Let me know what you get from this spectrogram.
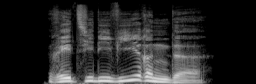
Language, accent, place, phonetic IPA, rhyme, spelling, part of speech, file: German, Germany, Berlin, [ʁet͡sidiˈviːʁəndə], -iːʁəndə, rezidivierende, adjective, De-rezidivierende.ogg
- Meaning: inflection of rezidivierend: 1. strong/mixed nominative/accusative feminine singular 2. strong nominative/accusative plural 3. weak nominative all-gender singular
